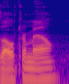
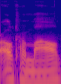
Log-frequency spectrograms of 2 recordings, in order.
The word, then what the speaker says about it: Ultra Male: This is Ultramel, or Ultramal, depending on how you say it.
